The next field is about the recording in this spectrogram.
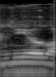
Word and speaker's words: Neal: And then on every other platform, literally, it's Rashard Neil. I'm not finna say every platform. I will tell you how to spell it, though, because people butcher it. That's R-E-S-H-A-R-D. Last name, N-E-A-L.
